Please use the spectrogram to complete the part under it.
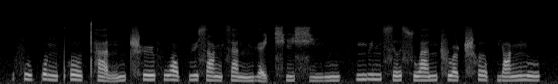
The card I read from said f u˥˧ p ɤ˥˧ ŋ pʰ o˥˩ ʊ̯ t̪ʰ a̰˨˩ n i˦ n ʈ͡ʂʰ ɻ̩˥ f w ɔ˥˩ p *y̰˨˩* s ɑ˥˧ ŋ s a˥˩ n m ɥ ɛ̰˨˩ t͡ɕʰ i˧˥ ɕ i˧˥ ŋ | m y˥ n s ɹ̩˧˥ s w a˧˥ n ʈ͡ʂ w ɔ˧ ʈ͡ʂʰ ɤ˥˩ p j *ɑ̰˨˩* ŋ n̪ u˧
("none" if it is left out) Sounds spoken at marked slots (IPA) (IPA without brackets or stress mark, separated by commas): y˥, ɑ˧˥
